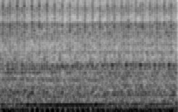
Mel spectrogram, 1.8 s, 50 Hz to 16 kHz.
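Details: BMW E32 735iL idling with uneven speed and brief stumbles, like a misfire; rough idle later traced to incorrectly gapped spark plugs, engine smoother after correct gap.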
